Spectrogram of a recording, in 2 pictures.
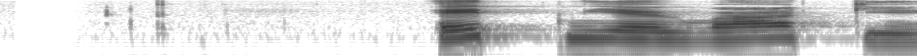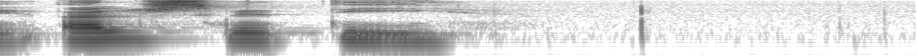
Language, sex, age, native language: Icelandic, female, 30-39, Icelandic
